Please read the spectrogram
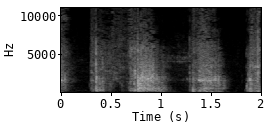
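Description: A hard plastic Raspberry Pi case and its cables being handled and slid across a tabletop: four or five short scraping, rustling bursts.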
